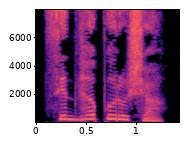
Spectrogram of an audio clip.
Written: ಸಿದ್ಧಪುರುಷ

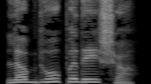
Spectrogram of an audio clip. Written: ಲಬ್ಧೋಪದೇಶ

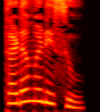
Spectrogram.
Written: ತಡಮಡಿಸು

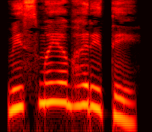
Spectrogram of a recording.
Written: ವಿಸ್ಮಯಭರಿತ

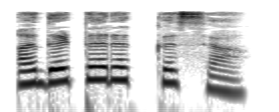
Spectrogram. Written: ಅದಟರಕ್ಕಸ

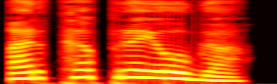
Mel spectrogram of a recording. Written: ಅರ್ಥಪ್ರಯೋಗ

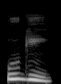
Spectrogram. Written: ಉಗಿ

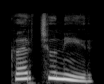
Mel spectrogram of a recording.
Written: ಕರ್ಚುನೀರ್

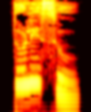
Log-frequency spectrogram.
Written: ದಳ್ಳಿಸು

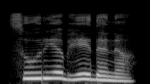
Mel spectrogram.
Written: ಸೂರ್ಯಭೇದನ

